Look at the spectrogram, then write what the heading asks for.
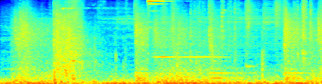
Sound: gun shot

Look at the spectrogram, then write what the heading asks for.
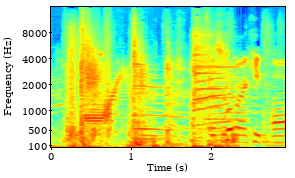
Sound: banging

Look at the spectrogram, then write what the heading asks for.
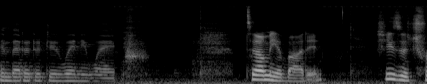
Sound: scoffs

